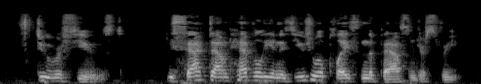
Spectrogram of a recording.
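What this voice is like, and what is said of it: Usual voice. Nothing is said of it.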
